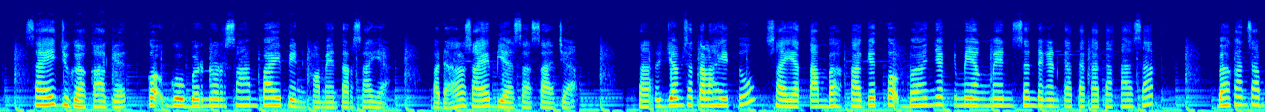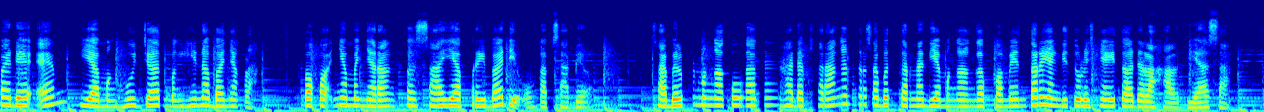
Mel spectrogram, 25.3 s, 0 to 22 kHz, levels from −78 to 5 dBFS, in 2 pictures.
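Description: At 5.51 s and 5.75 s, short concealed packet loss: about 20 ms and then 40 ms of data arrived too late, and the decoder extended the preceding sound across each hole before blending back. Both come through as brief smears. The same fault recurs at 19.56 s, with a 20 ms hole.

From 6.24 to 6.58 s, repeated packet loss (robotic sound) sets in. There are four gaps, none longer than 40 ms, and together they fill about a third of the span. The fault returns from 20.00 to 21.69 s with twelve gaps, the longest about 113 ms. In both stretches the back-to-back patching makes the sound choppy, with pieces missing.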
